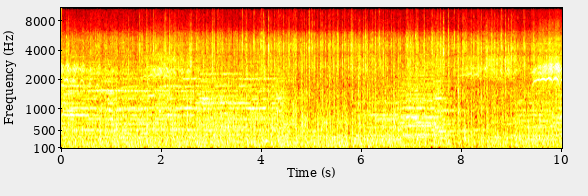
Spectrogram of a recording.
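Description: A herd of horses galloping, a steady rush of many hoofbeats with horses whinnying, over dramatic orchestral score music.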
